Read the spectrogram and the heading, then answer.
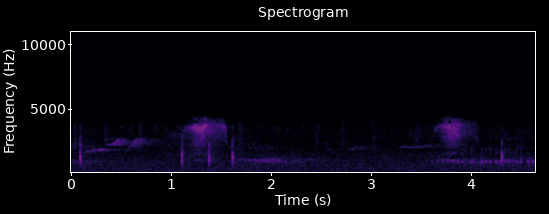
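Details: Eurasian eagle-owl chicks at feeding time, 2 June 2023: two hoarse, hissing bursts about a second apart, with scattered sharp clicks and a faint whistled note in between.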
